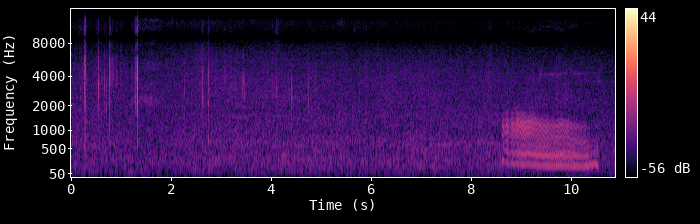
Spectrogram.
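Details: An angry brown-and-white cat on a cat island, walking while grumbling and then biting a hand as it is petted; a low, steady two-toned growl swells near the end and lasts about two seconds, over faint background hiss and scattered clicks.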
